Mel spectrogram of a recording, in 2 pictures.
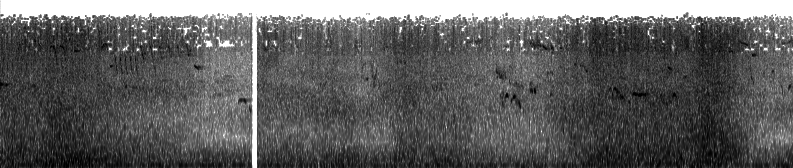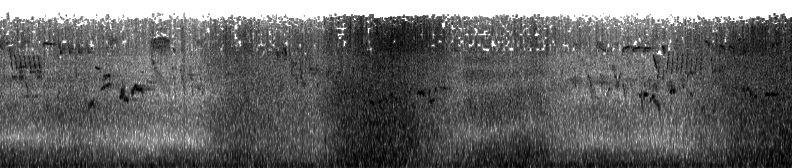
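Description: Nature ambience: small birds chirping over a steady rushing noise that swells and fades every several seconds. There is a brief dropout about five seconds in.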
